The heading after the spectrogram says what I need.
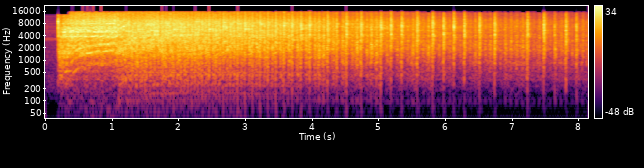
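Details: Allis-Chalmers racing tractor with swapped engine, governor removed, open pipe, homemade gas tank: fires then screams at high revs with harsh crackle and won't come down; kill switch wire had unplugged, near-runaway overspeed.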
